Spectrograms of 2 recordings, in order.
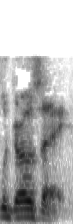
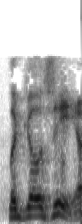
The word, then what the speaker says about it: Lagoze: So with that, let's go ahead and get our special guest on the show, Mr. Miles Lagoze. And Miles, did I get your name right, sir? – Almost. It's Lagoze. – Lagoze.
